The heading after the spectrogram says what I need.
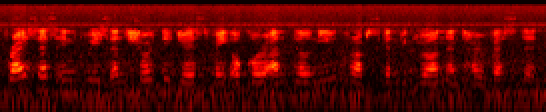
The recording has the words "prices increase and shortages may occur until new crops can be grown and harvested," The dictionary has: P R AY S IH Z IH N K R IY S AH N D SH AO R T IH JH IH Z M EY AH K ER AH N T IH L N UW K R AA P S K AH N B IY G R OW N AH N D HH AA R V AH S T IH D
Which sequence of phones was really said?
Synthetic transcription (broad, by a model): P R AY S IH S IH N K R IY S AH N D SH AO R T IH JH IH S M EY AH K ER AH N T IH L N UW K R AA P S K AH N B IY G R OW N AH N D HH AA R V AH S T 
